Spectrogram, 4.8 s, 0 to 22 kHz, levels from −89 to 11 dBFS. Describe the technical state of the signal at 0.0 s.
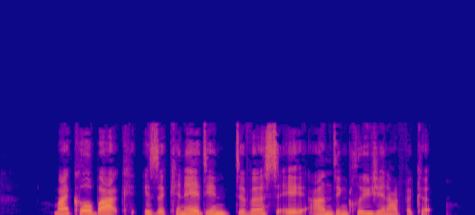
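At 0.0 s the speech already carries plainly audible damage, likely from MP3 compression, and it persists through the whole clip. The encoder, short of bits at what fits a low rate near 48 kbps, drops weaker frequency lines frame by frame, leaving a watery, swirly texture. A spectrogram shows a hard ceiling with nothing above 9.5 kHz and speckled gaps flickering in the upper bands. The waveform itself gives little away.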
